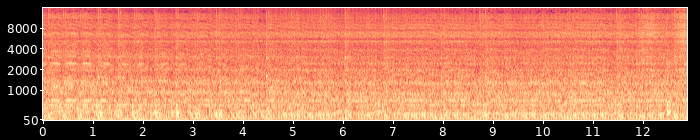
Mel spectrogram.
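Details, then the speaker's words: Toro Z420 Timecutter zero-turn mower, swapped replacement engine, first start with choke on, PTO disengaged: loud, uneven running, beat stumbling and surging; running rough because the carburetor wasn't cleaned; something hitting the dipstick shroud. "And it's running like crap. You know why? It's because I didn't clean the carb."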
